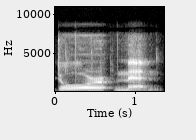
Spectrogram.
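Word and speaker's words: doormen: uh door man and door men so perfect pronunciation is easy uh this is door man and this is door men so it's a short a and this is a short e so if the American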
